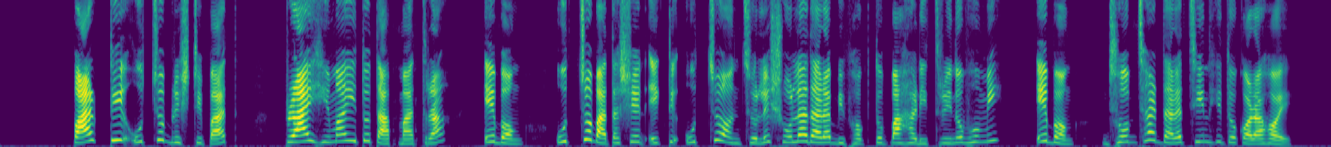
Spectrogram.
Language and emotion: Bengali, neutral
